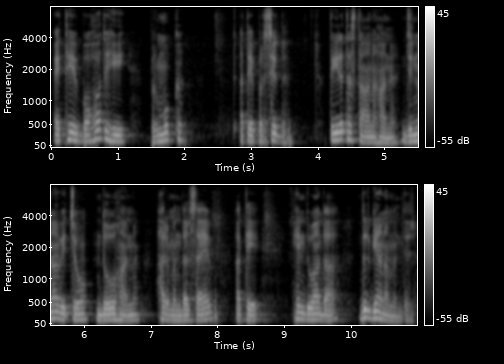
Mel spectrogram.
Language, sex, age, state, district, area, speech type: Punjabi, male, 18-30, Punjab, Amritsar, urban, spontaneous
